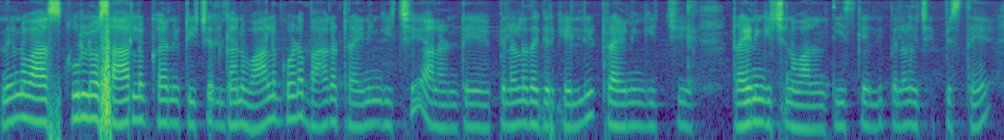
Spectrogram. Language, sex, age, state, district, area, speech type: Telugu, female, 30-45, Andhra Pradesh, Bapatla, urban, spontaneous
